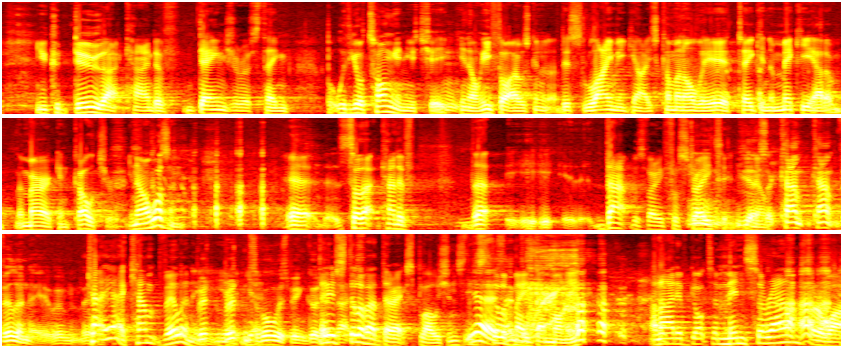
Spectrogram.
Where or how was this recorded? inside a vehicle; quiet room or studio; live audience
live audience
